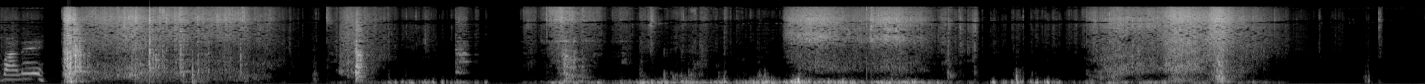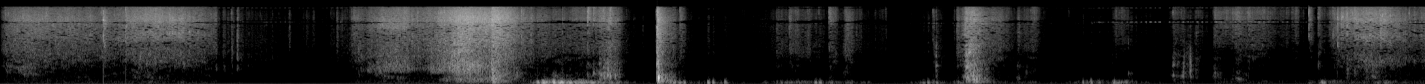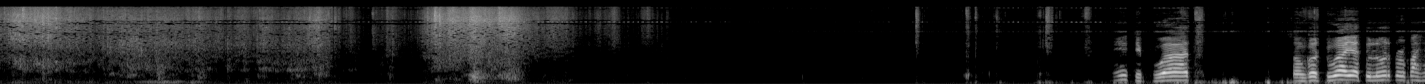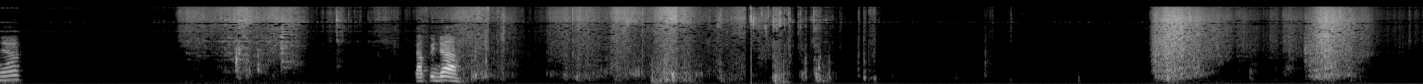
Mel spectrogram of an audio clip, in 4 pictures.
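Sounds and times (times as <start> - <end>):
dry palm fronds rustling: 0.1 - 13.6, 14.3 - 35.2, 44.5 - 51.6, 54.2 - 56.9
fronds snapping: 0.6 - 4.3.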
